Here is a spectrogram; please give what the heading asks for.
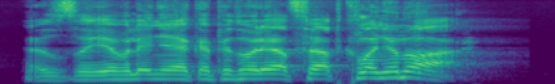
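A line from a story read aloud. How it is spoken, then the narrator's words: Growl. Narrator (Russian): прорычал Манхао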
